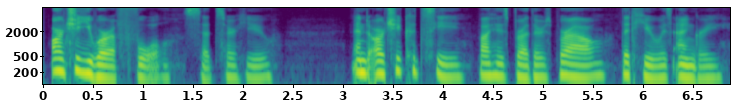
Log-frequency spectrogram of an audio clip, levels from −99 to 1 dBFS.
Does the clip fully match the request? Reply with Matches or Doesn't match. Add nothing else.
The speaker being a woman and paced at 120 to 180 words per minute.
Matches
